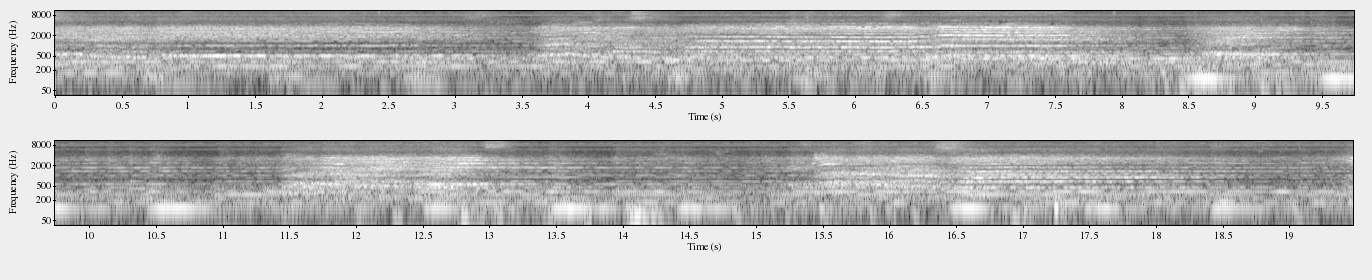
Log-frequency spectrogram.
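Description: A group of young girls singing a song together as a choir, in long held notes with short breaks between phrases.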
